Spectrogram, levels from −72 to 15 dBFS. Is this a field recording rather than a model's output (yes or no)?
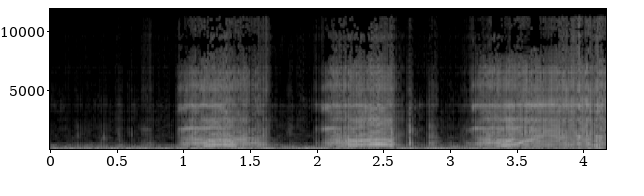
no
